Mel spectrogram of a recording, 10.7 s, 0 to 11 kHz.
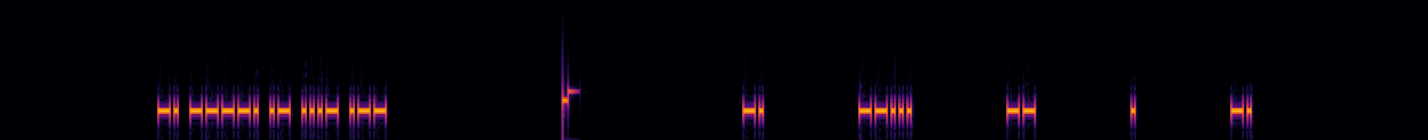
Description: Morse code, heard as a keyed tone, about 40 wpm, spaced as for 17 wpm, 700 Hz. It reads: N9AVW N7MEN
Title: USA Call Signs - 5 Characters - 8x Character Spacing - 40wpm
